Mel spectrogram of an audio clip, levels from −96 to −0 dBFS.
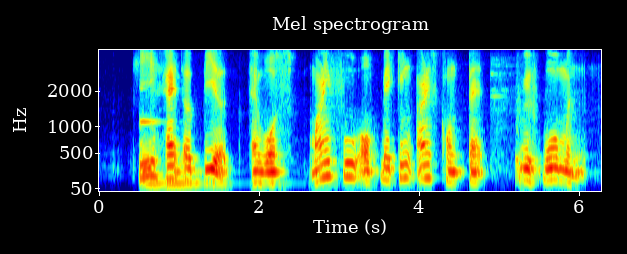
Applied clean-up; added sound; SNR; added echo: neural mask model RNNoise.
